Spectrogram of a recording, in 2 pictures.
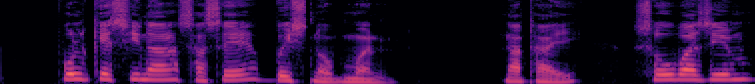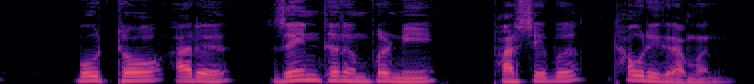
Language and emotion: Bodo, neutral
